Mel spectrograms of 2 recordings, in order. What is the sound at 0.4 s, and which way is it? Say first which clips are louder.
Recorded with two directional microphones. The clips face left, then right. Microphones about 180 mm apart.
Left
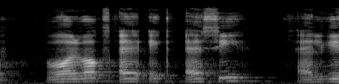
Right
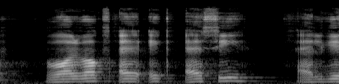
A man's voice: right 2 dB; 30° right (ahead or behind).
